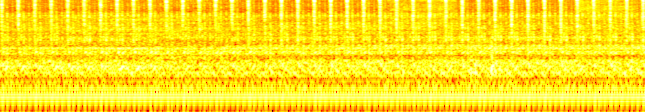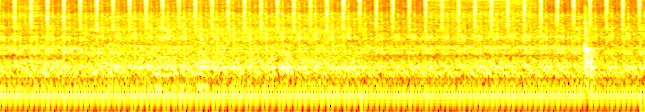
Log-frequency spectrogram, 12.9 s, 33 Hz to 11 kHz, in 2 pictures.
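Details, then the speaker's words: Jaguar XF S 3.0 diesel, smoke under bonnet and in cabin: steady idle with a sharp tick about three per second, changing with revs, from compression fumes puffing past one injector's seal. "Right, so it's definitely leaking from around that injector."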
